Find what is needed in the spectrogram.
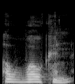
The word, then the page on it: awoken: American English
